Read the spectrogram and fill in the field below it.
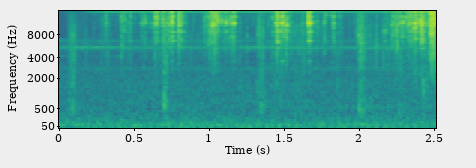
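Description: Keys jingle and clink in a car's ignition in several light metallic bursts over a steady low rumble. No one speaks.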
